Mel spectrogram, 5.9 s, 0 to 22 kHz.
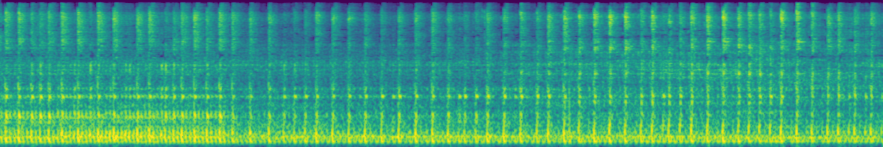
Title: RS 80cc exhaust leak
